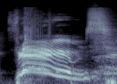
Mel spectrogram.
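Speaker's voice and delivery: hearty fan shout back; second fan's answering shout. Retold or imitated. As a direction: shout the team name back proudly. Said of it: "the second guy goes".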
